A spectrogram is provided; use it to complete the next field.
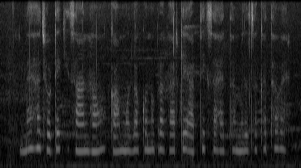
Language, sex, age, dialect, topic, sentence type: Chhattisgarhi, female, 60-100, Western/Budati/Khatahi, agriculture, question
